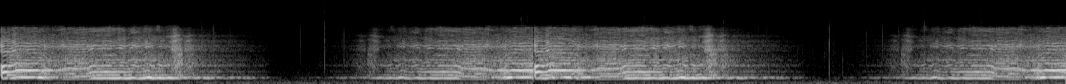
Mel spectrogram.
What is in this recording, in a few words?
vocal chop, 90, Em; Hills; Slate Digital Omnivox Vocal Sample Pack; Chops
